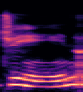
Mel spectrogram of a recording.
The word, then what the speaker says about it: Jeanne: thank you so much my name is pronounced Jean I know you okay I'm sorry about that but it's actually French word and we just say to you Jean I'm Jean I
